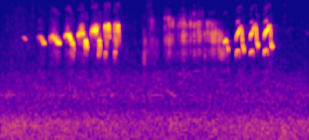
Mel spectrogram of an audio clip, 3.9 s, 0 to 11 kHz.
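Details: A Black Redstart at Portland Bill on 6 April 2021 gives quick bursts of high, thin, slightly scratchy notes, two rapid runs over a few seconds, with a soft background hiss.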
